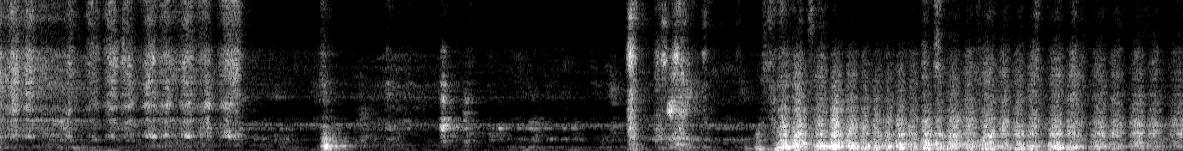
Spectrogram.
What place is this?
in a restroom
